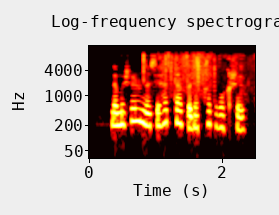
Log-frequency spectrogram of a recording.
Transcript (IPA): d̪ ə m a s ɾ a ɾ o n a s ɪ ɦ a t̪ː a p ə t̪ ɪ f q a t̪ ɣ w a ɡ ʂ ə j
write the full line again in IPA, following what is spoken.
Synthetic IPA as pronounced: d̪ ə m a ʃ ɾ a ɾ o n a s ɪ ɦ a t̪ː a p ə d̪ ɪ f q a t̪ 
